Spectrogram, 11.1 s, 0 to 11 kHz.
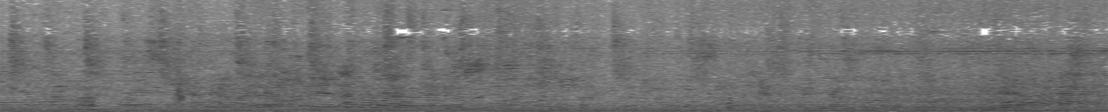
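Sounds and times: voices of people nearby: 0.0 - 11.0.

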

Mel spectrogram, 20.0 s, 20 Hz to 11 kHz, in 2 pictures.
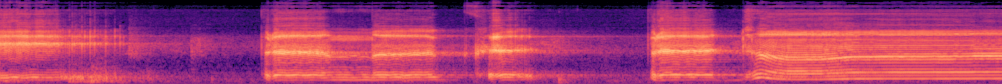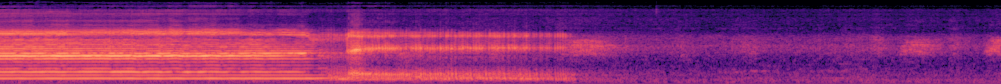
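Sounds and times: man chanting a held note: 0.0 - 1.3, 2.6 - 5.9, 6.5 - 15.8.

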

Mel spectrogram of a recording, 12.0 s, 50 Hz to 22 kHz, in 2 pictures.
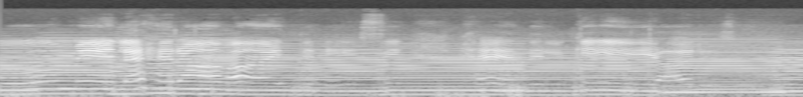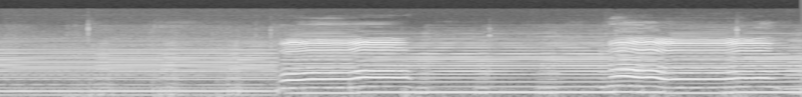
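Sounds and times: harmonium drone chord: 0.0 - 12.0.

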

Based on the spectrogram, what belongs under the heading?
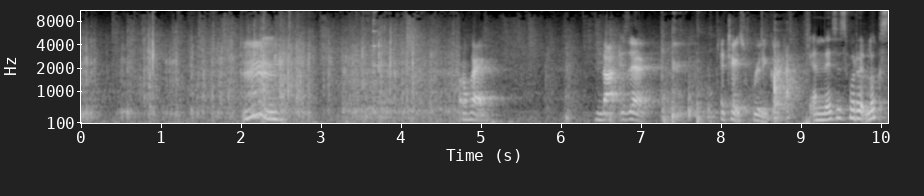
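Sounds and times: granola crunching while chewed: 0.0 - 4.7.

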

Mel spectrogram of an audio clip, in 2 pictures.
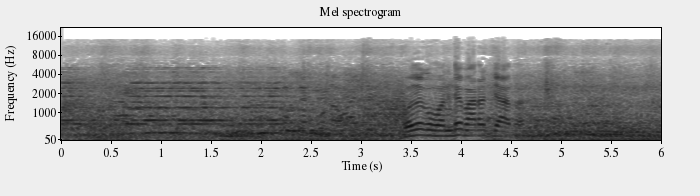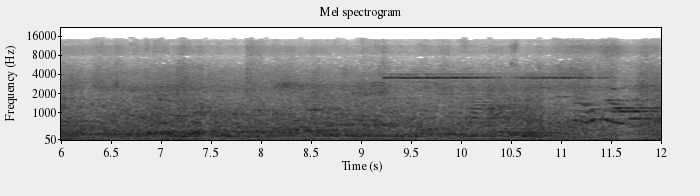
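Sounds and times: station crowd noise: 0.0 - 12.0
train wheels squealing on rails: 9.0 - 12.0.

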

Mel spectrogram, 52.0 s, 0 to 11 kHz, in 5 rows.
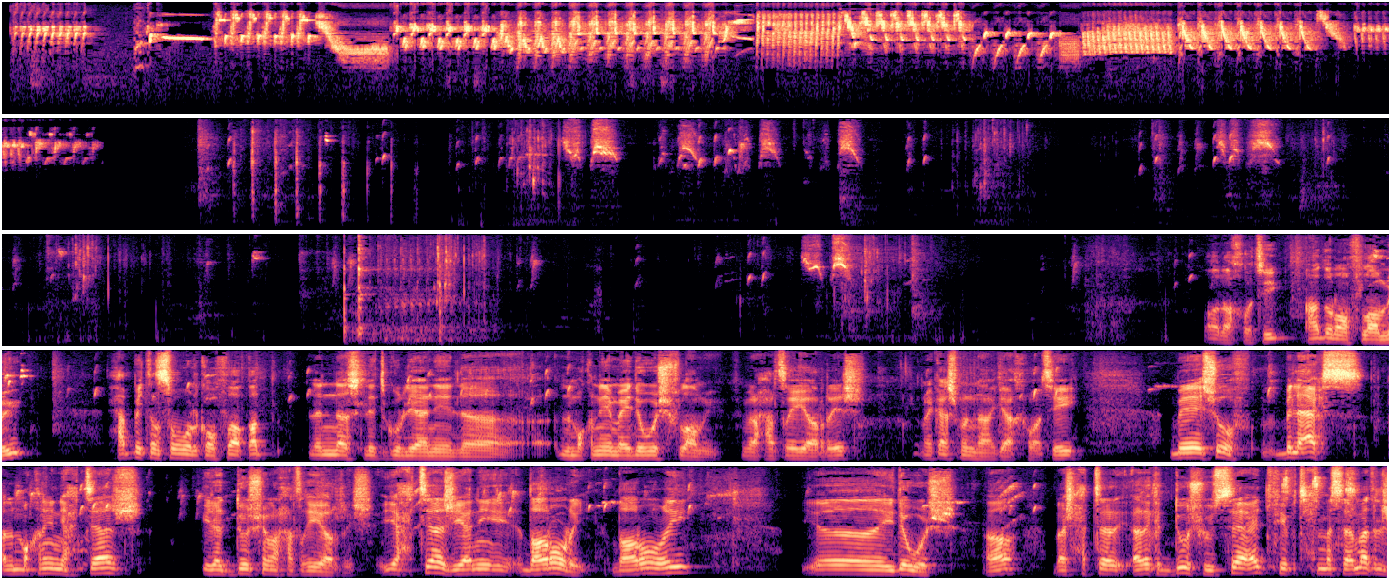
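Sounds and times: faint bird chirps: 0.1 - 11.2, 11.8 - 17.6, 18.9 - 23.5, 24.6 - 29.9, 34.3 - 35.5, 39.6 - 47.1, 48.5 - 49.6
songbird twittering trills: 0.1 - 11.2, 11.9 - 17.4, 18.9 - 21.5, 26.2 - 27.8
bird splashing and wing-fluttering: 17.5 - 18.3, 21.1 - 21.9, 23.4 - 24.7.

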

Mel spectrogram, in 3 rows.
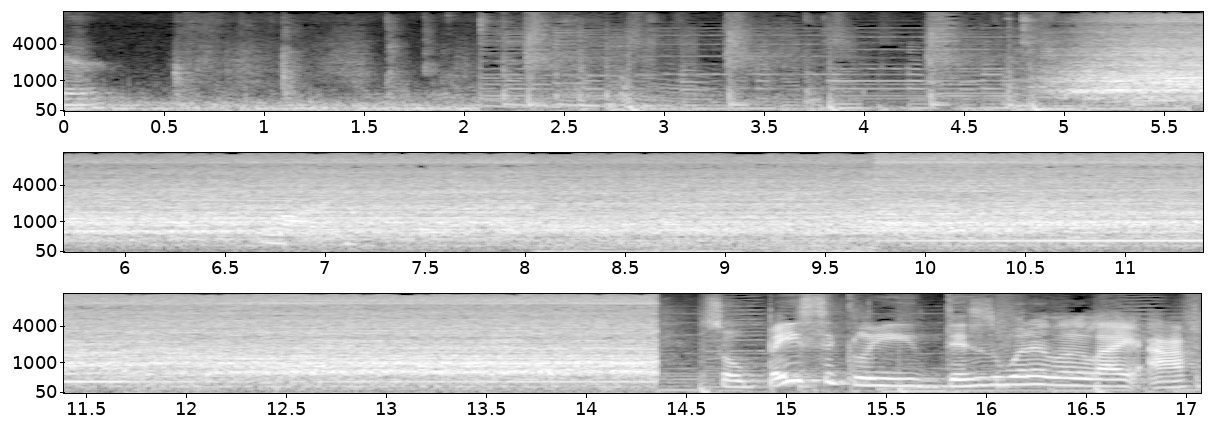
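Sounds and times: hair dryer blowing air: 4.9 - 14.4.

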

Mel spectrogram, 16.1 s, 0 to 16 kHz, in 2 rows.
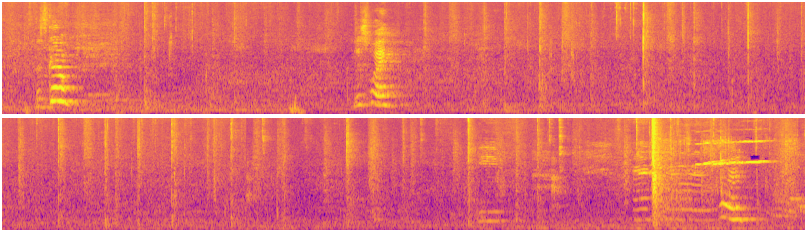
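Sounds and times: footsteps on carpet: 0.0 - 13.4.

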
